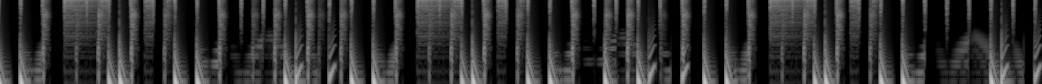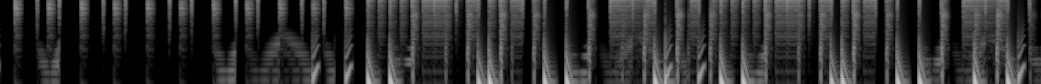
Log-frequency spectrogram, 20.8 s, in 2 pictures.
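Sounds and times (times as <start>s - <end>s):
drum loop: 0.0s - 9.2s, 9.8s - 12.4s, 14.1s - 20.8s.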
